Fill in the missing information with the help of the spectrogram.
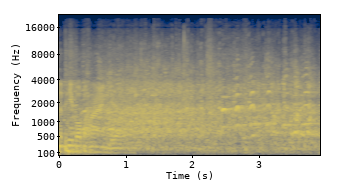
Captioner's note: audience laughing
